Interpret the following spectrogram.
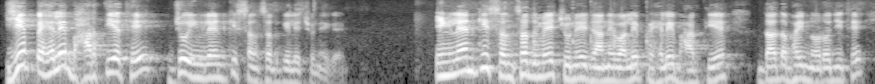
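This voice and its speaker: A male teacher giving an exam-prep history lesson in a casual way. He asks a question, answers it himself and repeats the key facts. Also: medium pitch. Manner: casual, addresses students as bhai. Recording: slightly dull lo-fi sound.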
